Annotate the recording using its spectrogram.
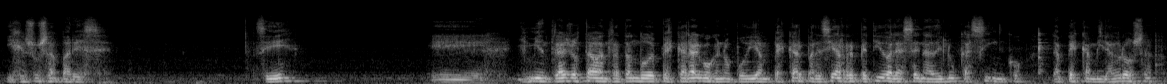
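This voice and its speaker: A man's voice: medium pitch, darkish tone, slightly rough. A man from Argentina with a Rioplatense Spanish accent preaching a sermon to his church, building in intensity as he quotes scripture. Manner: preaches with rising intensity, quoting scripture in a lifted voice. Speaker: pastor. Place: church hall.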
